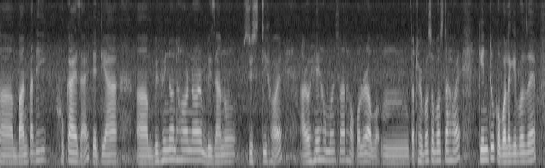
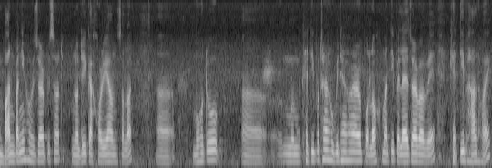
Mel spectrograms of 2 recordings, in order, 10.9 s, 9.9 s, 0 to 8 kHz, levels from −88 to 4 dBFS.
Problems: constant background noise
